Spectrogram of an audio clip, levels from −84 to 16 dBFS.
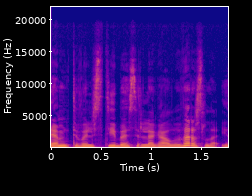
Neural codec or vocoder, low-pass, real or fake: none; 19.8 kHz; real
